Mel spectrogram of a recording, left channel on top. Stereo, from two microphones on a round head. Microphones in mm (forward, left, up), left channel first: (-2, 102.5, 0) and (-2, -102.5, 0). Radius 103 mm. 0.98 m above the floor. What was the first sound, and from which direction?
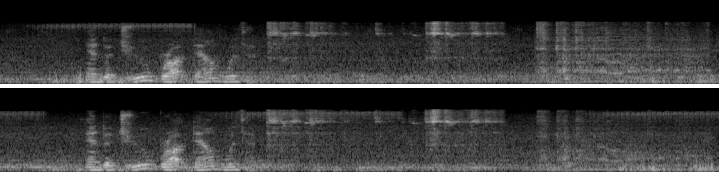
A man speaking, 60° right (ahead or behind).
